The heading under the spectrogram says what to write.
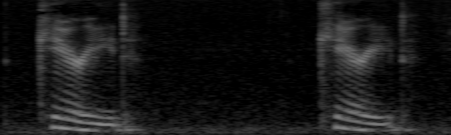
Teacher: the final sound in the infinitive is the e as in she vowel sound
